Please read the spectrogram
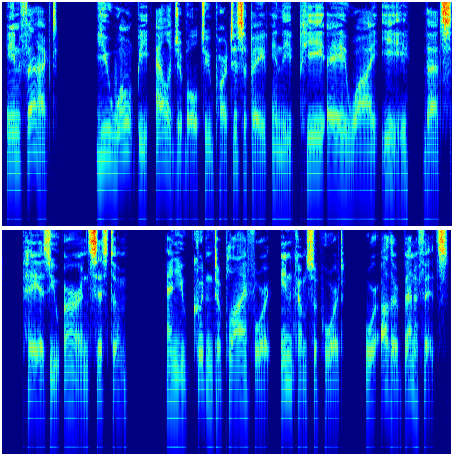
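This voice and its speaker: In a scripted exam dialogue, a man plays a polite adult government clerk at the tax office, patiently asking the application's form questions in a businesslike, matter-of-fact way. His medium-pitched voice is animated and a little slow, recorded clean in a studio with no room sound.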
